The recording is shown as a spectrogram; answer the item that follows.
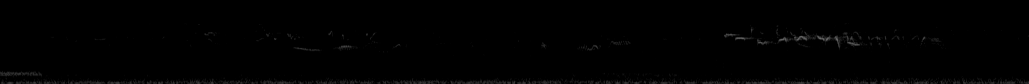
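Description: Songbirds singing faintly, with a louder spell of rapid chirping about seven seconds in that lasts about two seconds.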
